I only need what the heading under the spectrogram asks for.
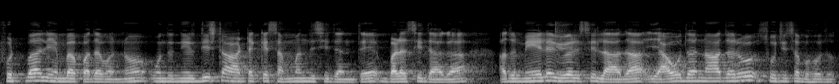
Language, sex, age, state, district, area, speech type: Kannada, male, 18-30, Karnataka, Mysore, rural, read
